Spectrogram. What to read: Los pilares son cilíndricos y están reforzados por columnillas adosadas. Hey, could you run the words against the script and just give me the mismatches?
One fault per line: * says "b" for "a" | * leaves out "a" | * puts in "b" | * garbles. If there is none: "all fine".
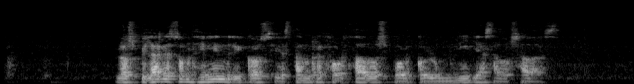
all fine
